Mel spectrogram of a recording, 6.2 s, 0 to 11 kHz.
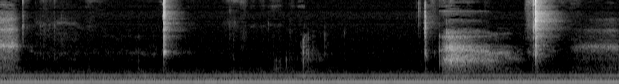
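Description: A few sharp metallic clicks from handling a Shirogorov Quantum Gen 2 folding knife, spread out over a few seconds with the loudest near the end, over a steady low hum.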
